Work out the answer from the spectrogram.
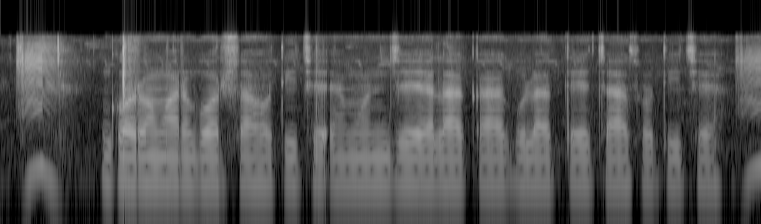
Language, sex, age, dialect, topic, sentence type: Bengali, male, <18, Western, agriculture, statement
